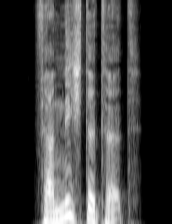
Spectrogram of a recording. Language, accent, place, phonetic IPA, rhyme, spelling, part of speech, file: German, Germany, Berlin, [fɛɐ̯ˈnɪçtətət], -ɪçtətət, vernichtetet, verb, De-vernichtetet.ogg
- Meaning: inflection of vernichten: 1. second-person plural preterite 2. second-person plural subjunctive II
